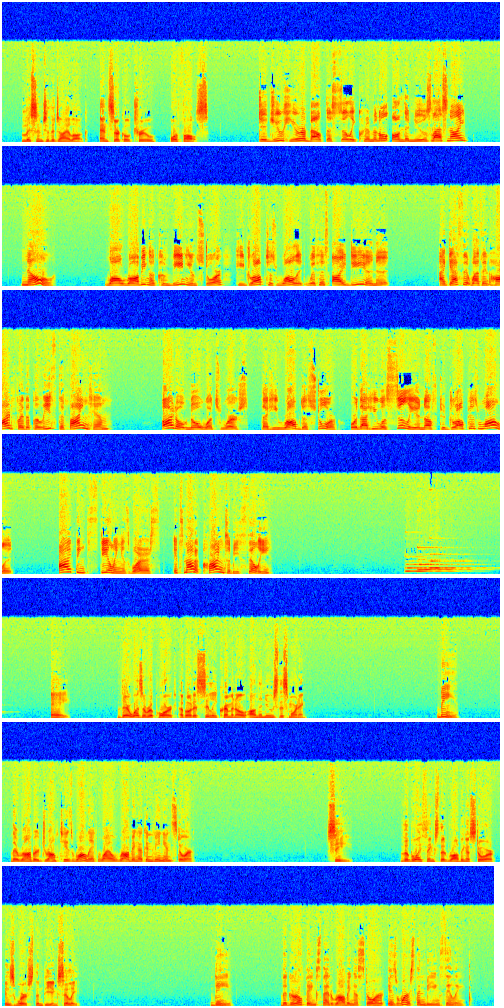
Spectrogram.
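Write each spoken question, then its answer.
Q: There was a report about a silly criminal on the news this morning.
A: False

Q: The robber dropped his wallet while robbing a convenience store.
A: True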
